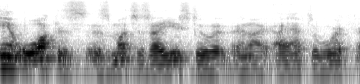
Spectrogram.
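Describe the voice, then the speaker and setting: Over music in the background, a man with a fairly low voice talks at a moderate pace with ordinary pitch variation. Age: 70s. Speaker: resident of community housing. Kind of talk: testimony interview. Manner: halting.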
